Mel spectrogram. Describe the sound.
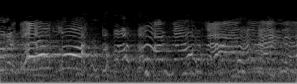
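A voice imitates a baby singing a repetitive, wordless little tune while banging on a pot with a wooden spoon, producing continuous high-pitched, babbling vocal sounds with steady energy throughout.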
